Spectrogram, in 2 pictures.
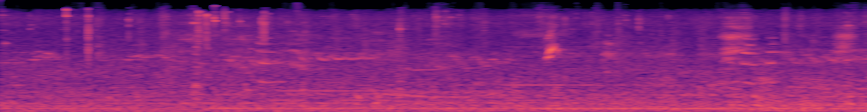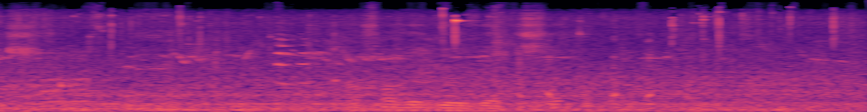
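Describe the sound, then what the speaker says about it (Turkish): Guinea fowl on a farm give thin, scattered calls over a steady low rural din, with a faint hum running through and close voices talking at times. "Beç tavuğu."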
